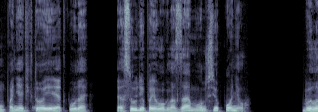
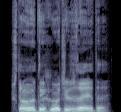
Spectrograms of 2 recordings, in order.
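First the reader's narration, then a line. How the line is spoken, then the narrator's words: Loud deep male voice. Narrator (Russian): громко пробасил мужчина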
